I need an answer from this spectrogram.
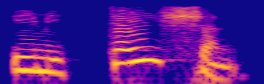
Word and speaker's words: imitation: The first one, first syllable, practical, honest, and product. On the second syllable, we have the word conclusion, direct, unethical, produce. The words that are stressed on the third syllable are imitation, economical. And the word, we have only one, which is stressed on the fourth syllable, is responsibility. Good.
